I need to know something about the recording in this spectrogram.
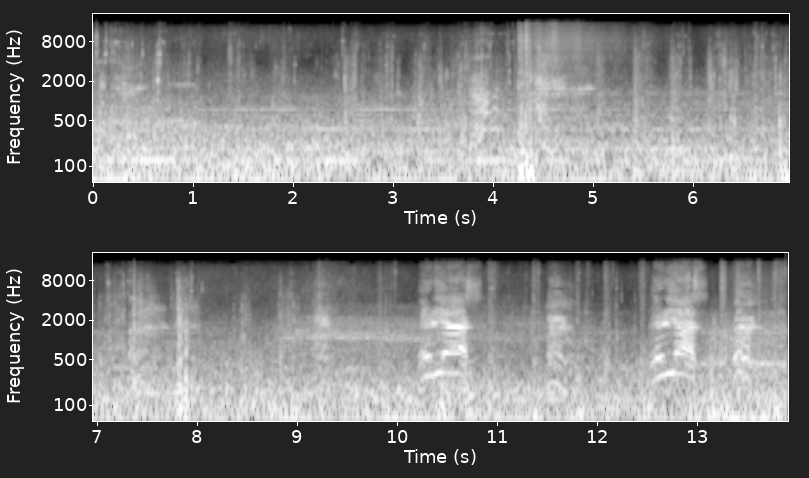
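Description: Heavy footsteps crunch through snow.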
